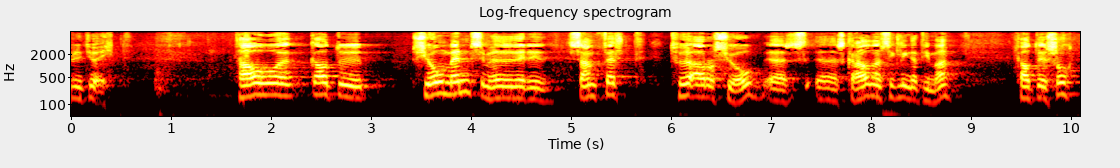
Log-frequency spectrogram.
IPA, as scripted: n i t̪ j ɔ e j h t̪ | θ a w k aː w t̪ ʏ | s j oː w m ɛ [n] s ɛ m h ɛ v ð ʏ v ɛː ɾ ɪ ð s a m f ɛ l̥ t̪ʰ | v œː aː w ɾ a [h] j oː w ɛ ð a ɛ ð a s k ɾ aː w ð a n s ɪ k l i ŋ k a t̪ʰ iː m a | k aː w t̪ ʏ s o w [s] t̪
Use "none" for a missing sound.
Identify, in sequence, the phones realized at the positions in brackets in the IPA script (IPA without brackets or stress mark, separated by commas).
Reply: nː, s, h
